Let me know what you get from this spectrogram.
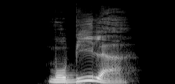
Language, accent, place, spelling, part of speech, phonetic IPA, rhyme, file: German, Germany, Berlin, mobiler, adjective, [moˈbiːlɐ], -iːlɐ, De-mobiler.ogg
- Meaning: 1. comparative degree of mobil 2. inflection of mobil: strong/mixed nominative masculine singular 3. inflection of mobil: strong genitive/dative feminine singular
